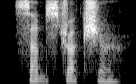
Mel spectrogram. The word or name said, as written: substructure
